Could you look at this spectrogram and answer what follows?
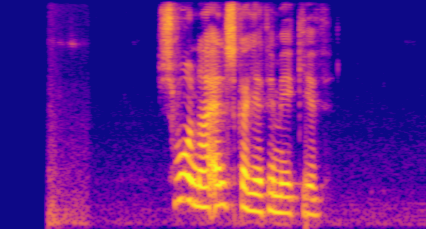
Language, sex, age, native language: Icelandic, female, 50-59, Icelandic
